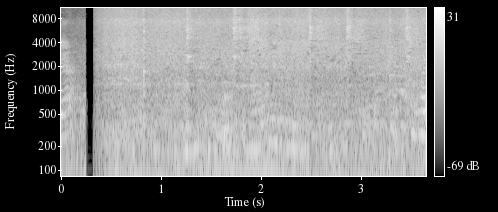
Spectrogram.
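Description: Loud, steady sizzling of dried fish frying in a pan after a brief pause, with occasional scraping of a utensil stirring the food.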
